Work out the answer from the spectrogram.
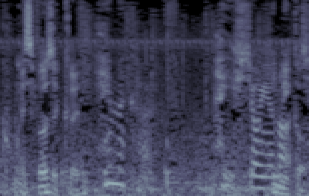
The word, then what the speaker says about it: Himiko: It is Himiko. There you go. He pronounced it better.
